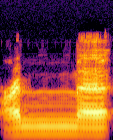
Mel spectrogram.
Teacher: şeddeli mim var mutlaka bir elif tutuyoruz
